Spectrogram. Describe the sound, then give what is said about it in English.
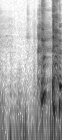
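Two quick, harsh, fairly loud coughs in succession, following a brief moment of quiet low rumble. “Because I'm coughing right now.”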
